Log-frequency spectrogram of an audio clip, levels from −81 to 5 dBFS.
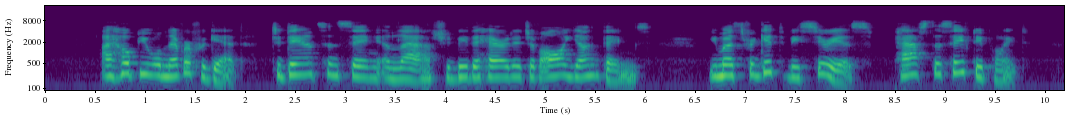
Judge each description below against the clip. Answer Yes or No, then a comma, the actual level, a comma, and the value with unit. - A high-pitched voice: Yes, high, 220 Hz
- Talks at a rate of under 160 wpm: No, average, 175 wpm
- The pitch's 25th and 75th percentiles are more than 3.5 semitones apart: No, average, 3.0 semitones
